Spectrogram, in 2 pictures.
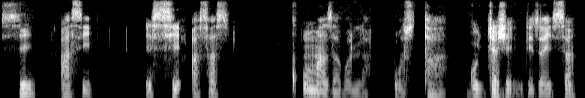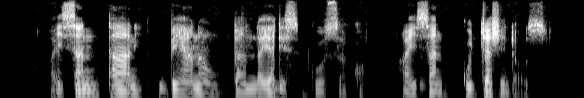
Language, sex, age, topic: Gamo, male, 25-35, government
